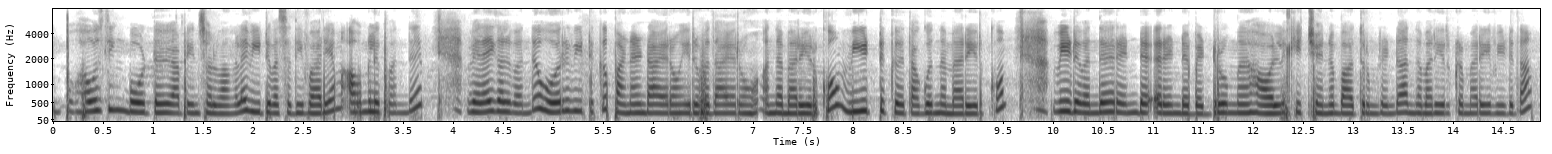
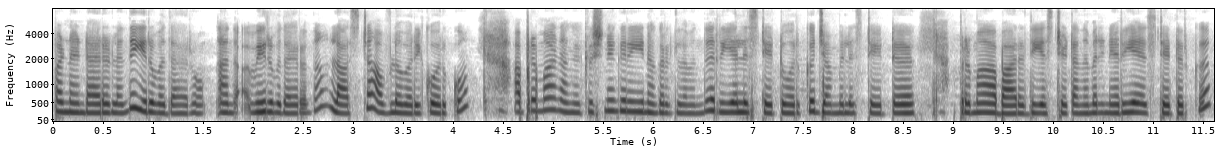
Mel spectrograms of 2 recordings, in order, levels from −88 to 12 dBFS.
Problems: background sounds at intervals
